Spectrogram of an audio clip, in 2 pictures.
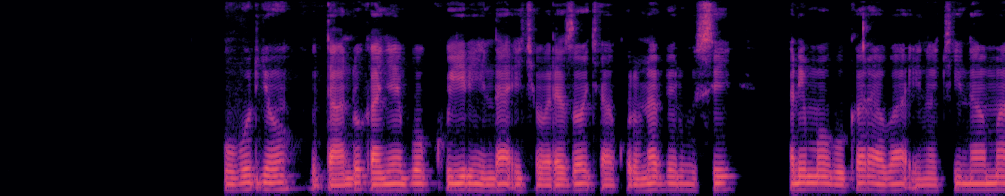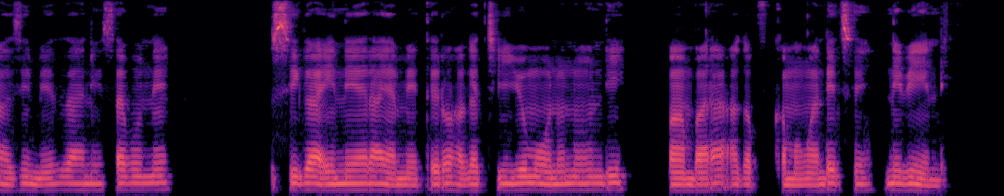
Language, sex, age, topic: Kinyarwanda, male, 18-24, health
